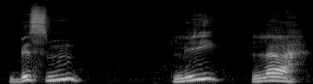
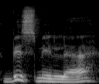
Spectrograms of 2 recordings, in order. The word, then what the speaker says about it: Bismillah: You see the word in the top, it says bism li lah. Do you see it? This is the Muslim trying to teach you how to pronounce it, but for you speak Arabic, do not need it. But just for people to see. So in the first one in Arabic, it says here Bismillah, and the Allah is written differently.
